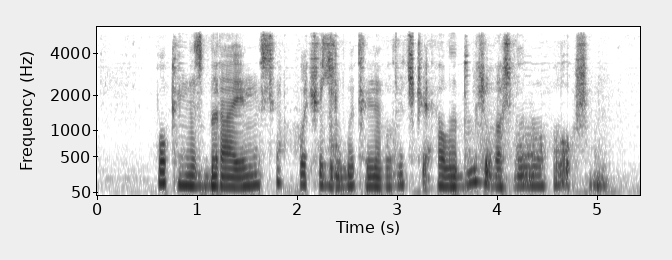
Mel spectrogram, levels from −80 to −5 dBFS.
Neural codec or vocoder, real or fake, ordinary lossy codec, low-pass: codec, 44.1 kHz, 1.7 kbps, Pupu-Codec; fake; AAC, 48 kbps; 5.4 kHz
